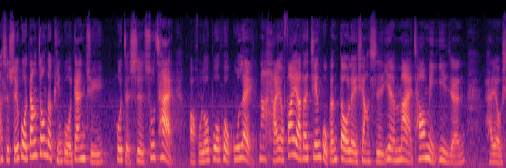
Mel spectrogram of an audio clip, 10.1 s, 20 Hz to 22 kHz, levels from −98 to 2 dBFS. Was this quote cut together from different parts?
yes; 3 cuts; at 1.4 s, 2.2 s, 3.9 s

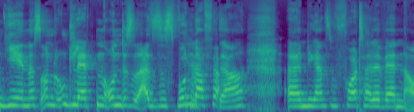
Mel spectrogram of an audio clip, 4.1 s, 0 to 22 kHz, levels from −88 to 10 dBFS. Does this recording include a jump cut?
yes; 2 cuts; at 1.5 s, 2.2 s

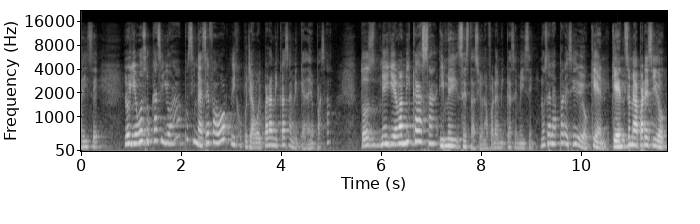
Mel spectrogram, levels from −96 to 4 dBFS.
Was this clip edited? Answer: no; 0 cuts

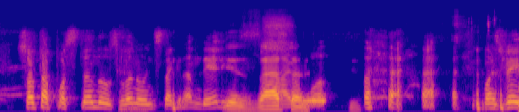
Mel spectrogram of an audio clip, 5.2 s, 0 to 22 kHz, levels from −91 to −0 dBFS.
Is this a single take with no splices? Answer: no; 1 cut; at 1.2 s

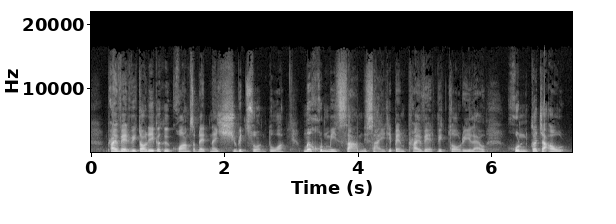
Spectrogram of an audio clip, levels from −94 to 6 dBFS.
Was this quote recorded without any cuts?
yes; 0 cuts

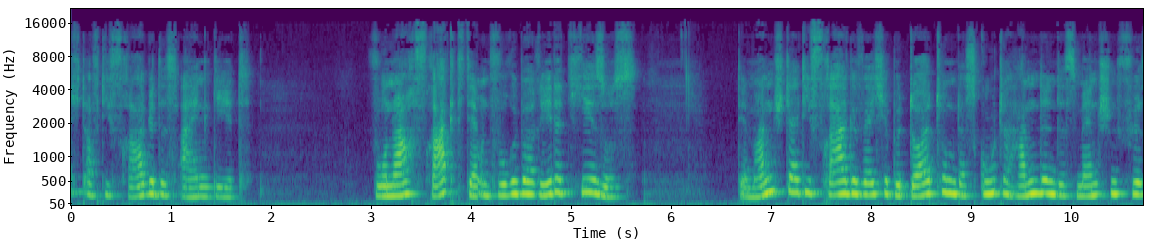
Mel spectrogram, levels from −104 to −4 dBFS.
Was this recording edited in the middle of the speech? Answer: yes; 2 cuts; at 1.1 s, 4.1 s

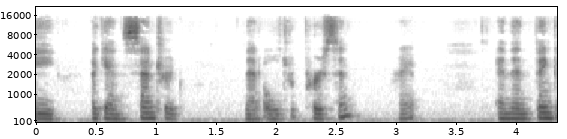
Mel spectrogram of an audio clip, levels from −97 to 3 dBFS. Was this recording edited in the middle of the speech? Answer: yes; 1 cut; at 1.7 s

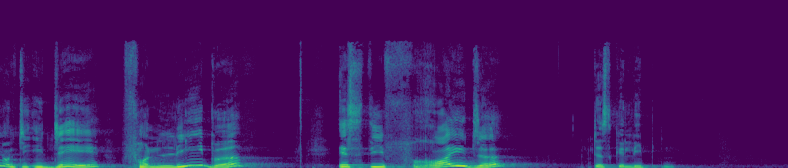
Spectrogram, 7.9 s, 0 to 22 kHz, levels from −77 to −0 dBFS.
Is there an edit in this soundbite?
no; 0 cuts

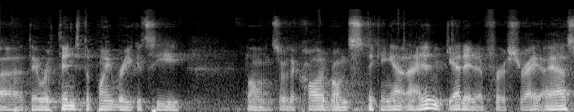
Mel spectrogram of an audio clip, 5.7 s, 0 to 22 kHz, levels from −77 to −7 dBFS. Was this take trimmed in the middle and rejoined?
yes; 1 cut; at 2.5 s

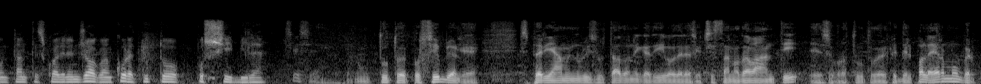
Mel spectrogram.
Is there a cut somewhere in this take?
yes; 3 cuts; at 4.6 s, 6.9 s, 8.9 s

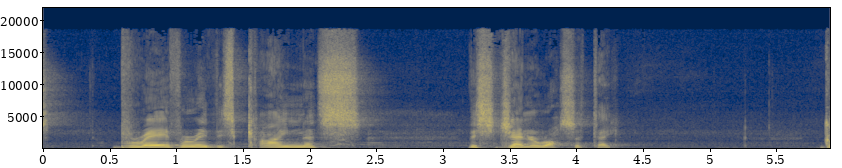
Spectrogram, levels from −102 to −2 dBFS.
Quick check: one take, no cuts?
yes; 0 cuts

